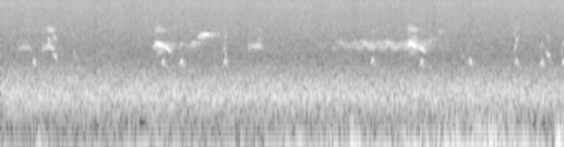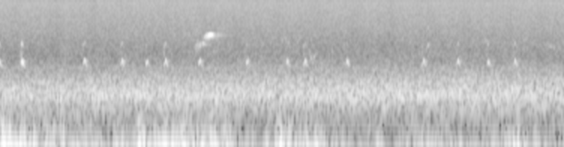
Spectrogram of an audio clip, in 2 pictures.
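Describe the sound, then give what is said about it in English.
Evening grosbeak calls repeat in a steady series of short, clear chirps, with a few brighter higher notes mixed in, over a low outdoor rumble; no one speaks. “Recording here the calls of an evening grosbeak.”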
